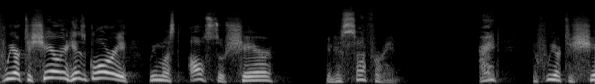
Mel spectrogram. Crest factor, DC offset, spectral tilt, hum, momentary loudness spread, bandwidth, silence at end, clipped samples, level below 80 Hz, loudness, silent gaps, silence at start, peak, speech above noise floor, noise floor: 16 dB; under 0.1%; -4.5 dB/octave; none; 16 LU; 16 kHz; 0 s; under 0.1%; -72 dBFS; -26 LUFS; none; 0 s; -10 dBFS; 50 dB; -75 dBFS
